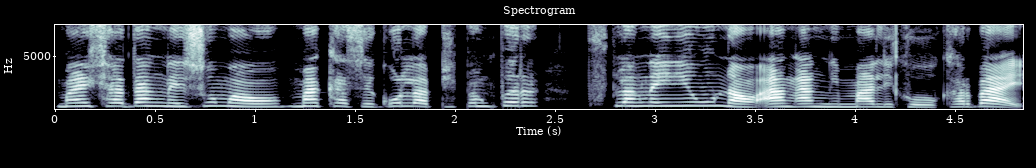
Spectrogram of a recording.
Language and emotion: Bodo, angry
